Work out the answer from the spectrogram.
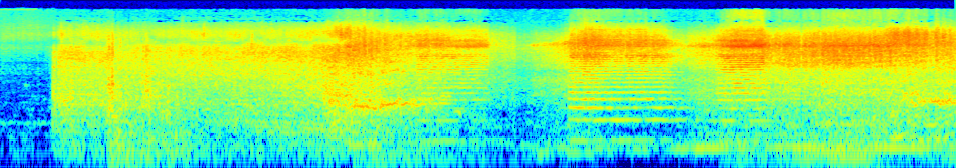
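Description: A car engine roars while racing a truck in a film chase scene, a loud sustained drone with whining harmonics that dips briefly midway and then surges again.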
